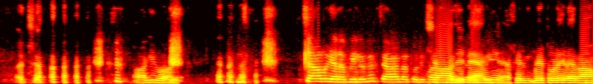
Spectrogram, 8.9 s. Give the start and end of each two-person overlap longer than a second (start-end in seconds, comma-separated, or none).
6.2-7.5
